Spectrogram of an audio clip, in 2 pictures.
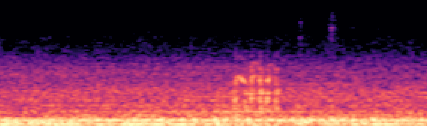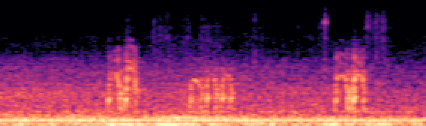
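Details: Chukar partridges give four short, rapid clucking bursts spaced a second or two apart over a steady low rumble.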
